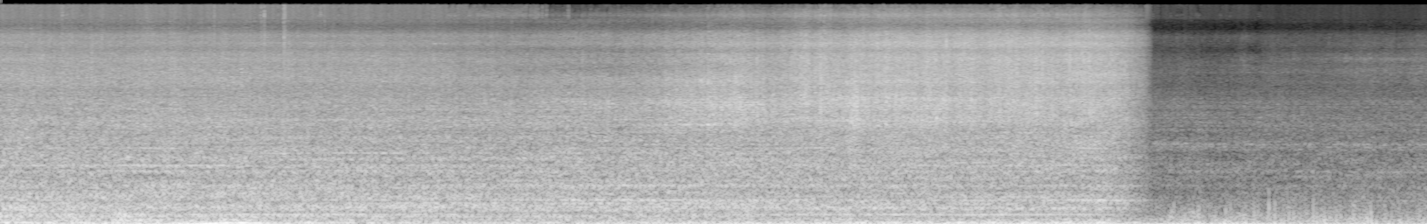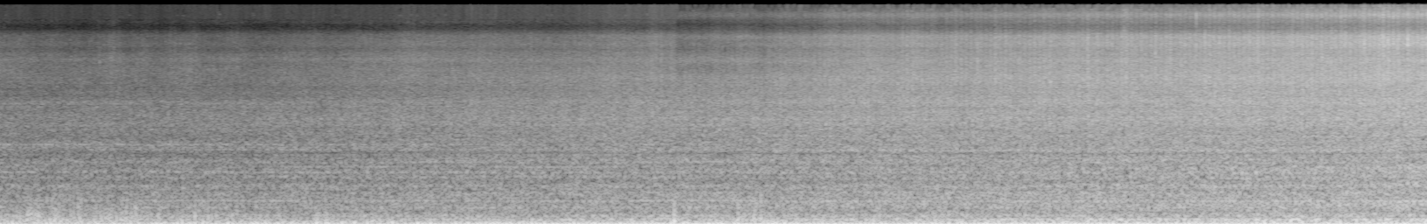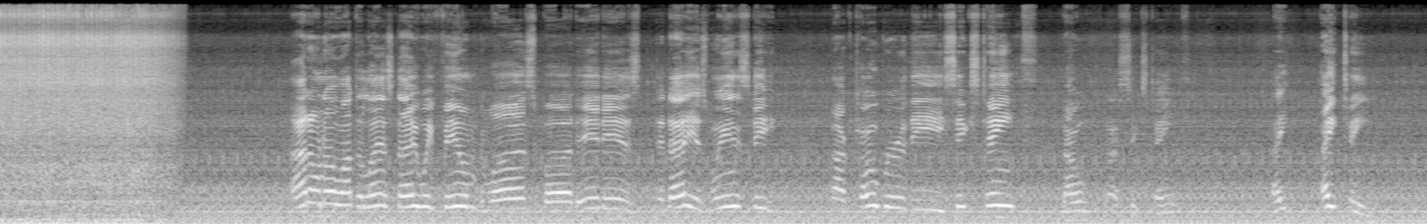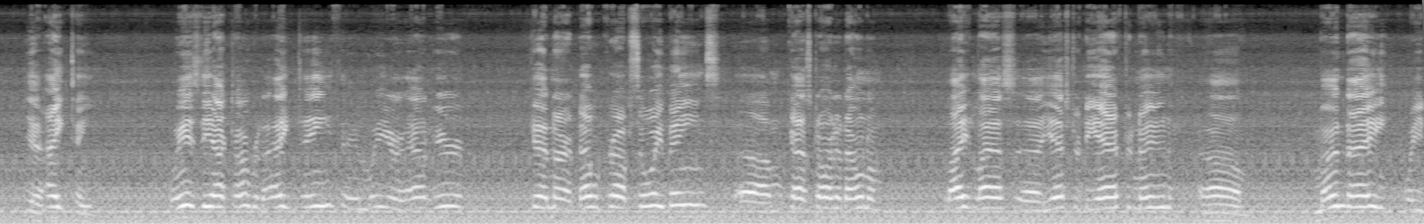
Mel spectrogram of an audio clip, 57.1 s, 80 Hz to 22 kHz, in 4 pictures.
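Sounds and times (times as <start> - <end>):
combine harvester engine drone: 0.0 - 57.0
high hissing: 22.1 - 30.4.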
